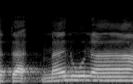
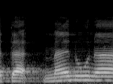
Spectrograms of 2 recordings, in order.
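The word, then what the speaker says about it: تَأْمَنَّا: أعيدها: ما لك لا تأمننا على يوسف. إذن هذا اسمه الروم. بالروم أيها الإخوة يكون النطق بكم نون؟ بنونين، لكن النون الأولى صوتها أسرع قليلا من جيرانها وأخفض قليلا من جيرانها.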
